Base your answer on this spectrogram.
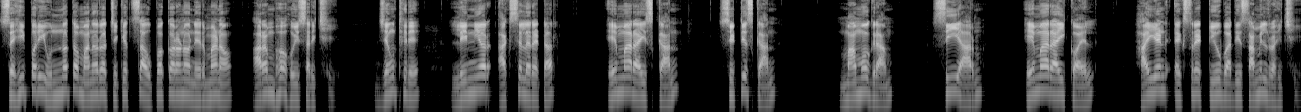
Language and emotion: Odia, neutral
